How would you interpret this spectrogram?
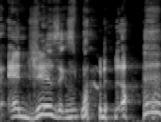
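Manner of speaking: reading through bursts of laughter; laughing while reading. Real, not acted. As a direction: try to read but keep cracking up.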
